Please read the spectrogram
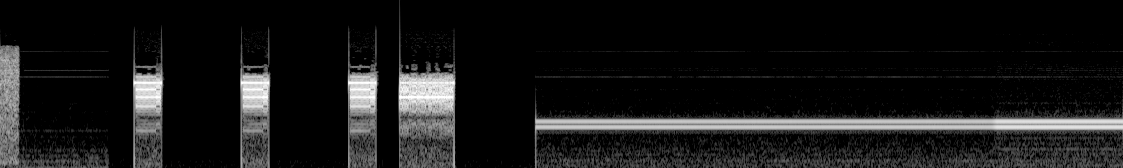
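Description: Emergency Alert System alert tones: a hiss cuts off, then four short bursts of SAME data-header tones, followed by the steady two-tone EAS attention signal, which gets louder near the end.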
